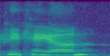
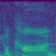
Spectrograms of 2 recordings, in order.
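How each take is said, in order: First: It is said the South Georgia way. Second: It is said the refined, non-regional way.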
